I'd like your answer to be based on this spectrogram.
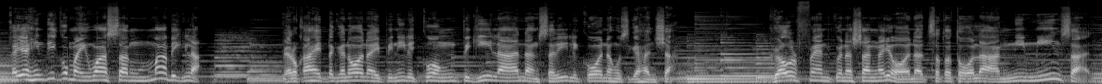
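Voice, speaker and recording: A man's voice: fairly high pitch, lightly acted. An actor playing a young boyfriend who confides his love story as scripted radio drama narration, earnest and reflective, with a Filipino accent. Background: loud guitar music.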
